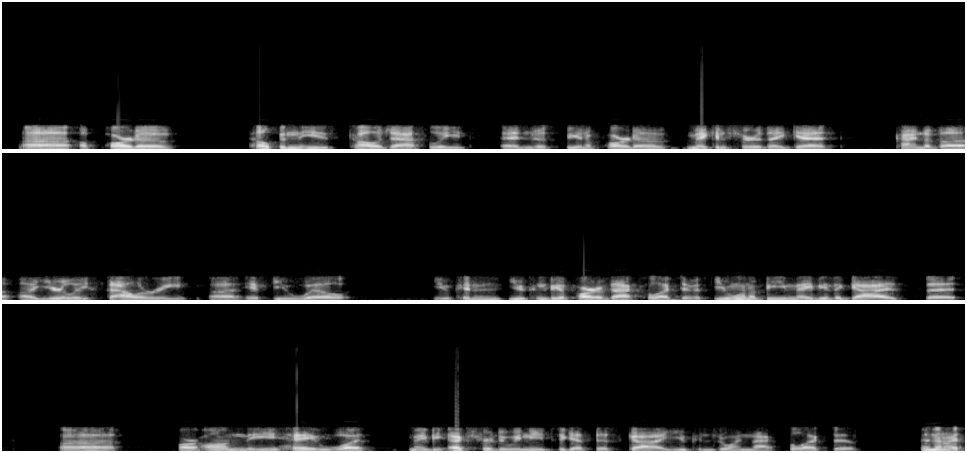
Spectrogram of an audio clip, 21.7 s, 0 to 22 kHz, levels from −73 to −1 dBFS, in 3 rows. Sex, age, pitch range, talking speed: male, 30-49, 100-115 Hz, 195 wpm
